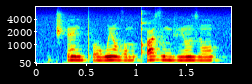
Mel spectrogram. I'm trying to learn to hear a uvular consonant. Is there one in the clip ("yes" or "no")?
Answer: yes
